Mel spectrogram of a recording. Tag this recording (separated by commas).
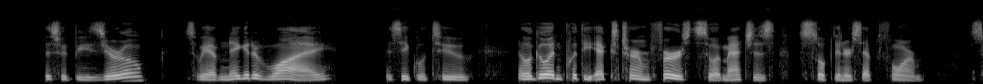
Speech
